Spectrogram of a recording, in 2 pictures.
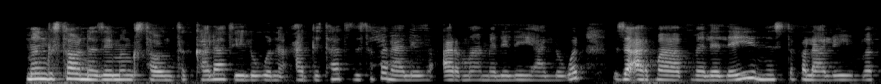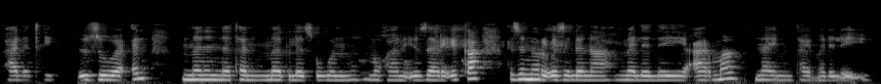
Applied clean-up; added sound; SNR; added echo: neural mask model DeepFilterNet 3.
